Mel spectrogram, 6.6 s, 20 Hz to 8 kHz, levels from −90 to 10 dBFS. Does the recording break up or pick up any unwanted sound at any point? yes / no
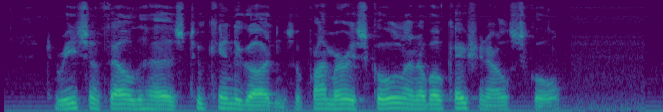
no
